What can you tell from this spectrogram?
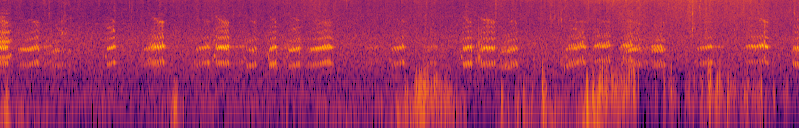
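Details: Frogs during the mating period give a steady run of short, buzzy, pulsed croaks, roughly one or two per second, with low thumping noises around the middle and later.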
